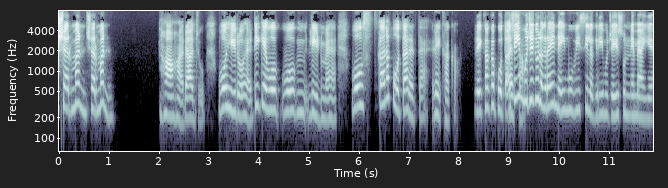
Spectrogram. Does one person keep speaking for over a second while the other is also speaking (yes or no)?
no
